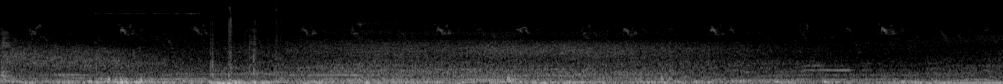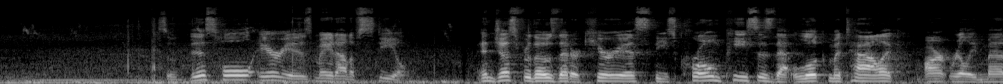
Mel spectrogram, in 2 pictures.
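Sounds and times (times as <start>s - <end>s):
bird chirping: 0.0s - 14.9s
low rumble of wind or traffic: 0.0s - 20.0s.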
